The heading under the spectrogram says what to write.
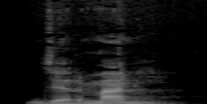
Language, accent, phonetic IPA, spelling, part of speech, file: Catalan, Valencia, [d͡ʒeɾˈma.ni], germani, noun, LL-Q7026 (cat)-germani.wav
- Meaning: germanium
